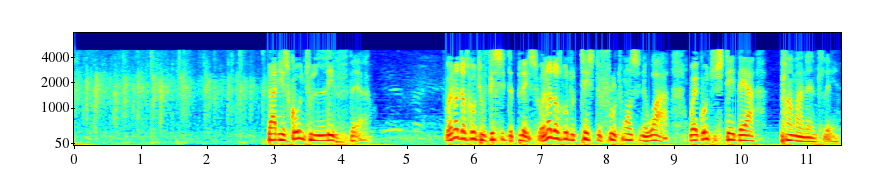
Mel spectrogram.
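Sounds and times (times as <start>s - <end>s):
church congregation clapping: 0.0s - 3.3s
speech: 2.9s - 4.5s, 5.6s - 11.5s.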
